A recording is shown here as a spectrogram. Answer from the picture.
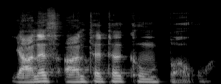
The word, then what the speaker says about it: Giannis Antetokounmpo: Giannis Antetokounmpo.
